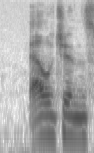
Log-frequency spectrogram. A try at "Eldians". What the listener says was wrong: There's no G in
